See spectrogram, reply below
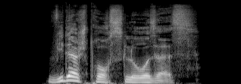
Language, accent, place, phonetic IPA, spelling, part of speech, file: German, Germany, Berlin, [ˈviːdɐʃpʁʊxsloːzəs], widerspruchsloses, adjective, De-widerspruchsloses.ogg
- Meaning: strong/mixed nominative/accusative neuter singular of widerspruchslos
